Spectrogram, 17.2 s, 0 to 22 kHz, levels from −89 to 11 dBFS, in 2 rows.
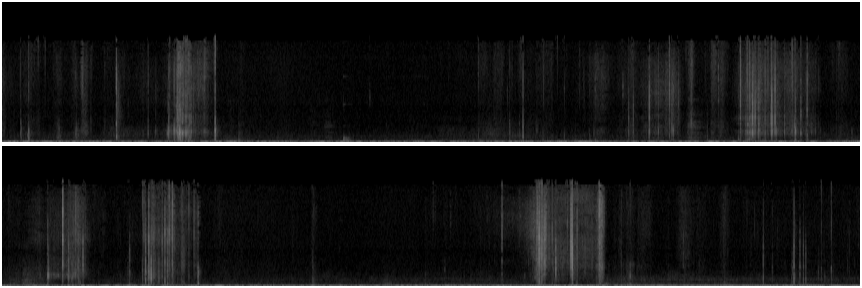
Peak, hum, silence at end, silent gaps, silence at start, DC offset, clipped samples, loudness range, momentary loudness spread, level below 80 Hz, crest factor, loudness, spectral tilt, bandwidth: -14 dBFS; none; 0 s; none; 0 s; under 0.1%; under 0.1%; 12 LU; 15 LU; -54 dBFS; 34 dB; -53 LUFS; -1.5 dB/octave; 17 kHz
